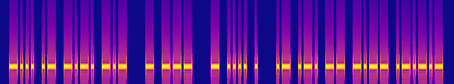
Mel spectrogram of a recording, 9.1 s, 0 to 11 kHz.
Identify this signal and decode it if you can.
Morse code, heard as a keyed tone, about 22 wpm, 700 Hz. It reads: BACK TO THE ARMY.
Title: Sentences from Top 1000 Words - Review Part 6 - 22wpm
